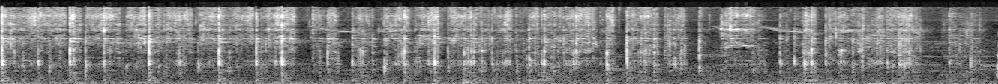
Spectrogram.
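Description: Powdered sugar being stirred into curd and oil in a bowl, a faint continuous scraping and clinking of a spoon in quick, irregular strokes, close but quiet, with no one talking.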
